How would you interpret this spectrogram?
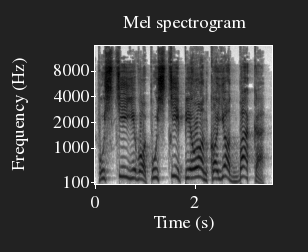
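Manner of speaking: high-pitched frantic demand; urgent outcry. A narrator's reading. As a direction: cry out to make him let go. Друзья оттаскивают быка от товарища. (отчаянный высокий выкрик)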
